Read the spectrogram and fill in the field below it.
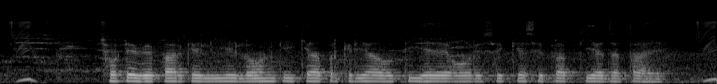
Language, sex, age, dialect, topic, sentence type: Hindi, male, 25-30, Marwari Dhudhari, banking, question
